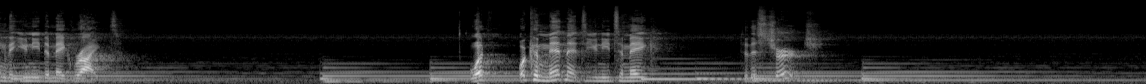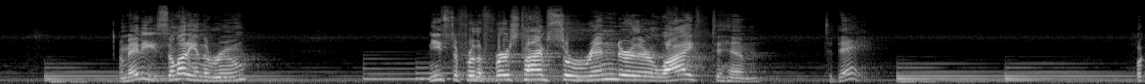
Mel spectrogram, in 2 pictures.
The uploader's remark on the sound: This podcast is an audio archive of our Sunday Morning sermons.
